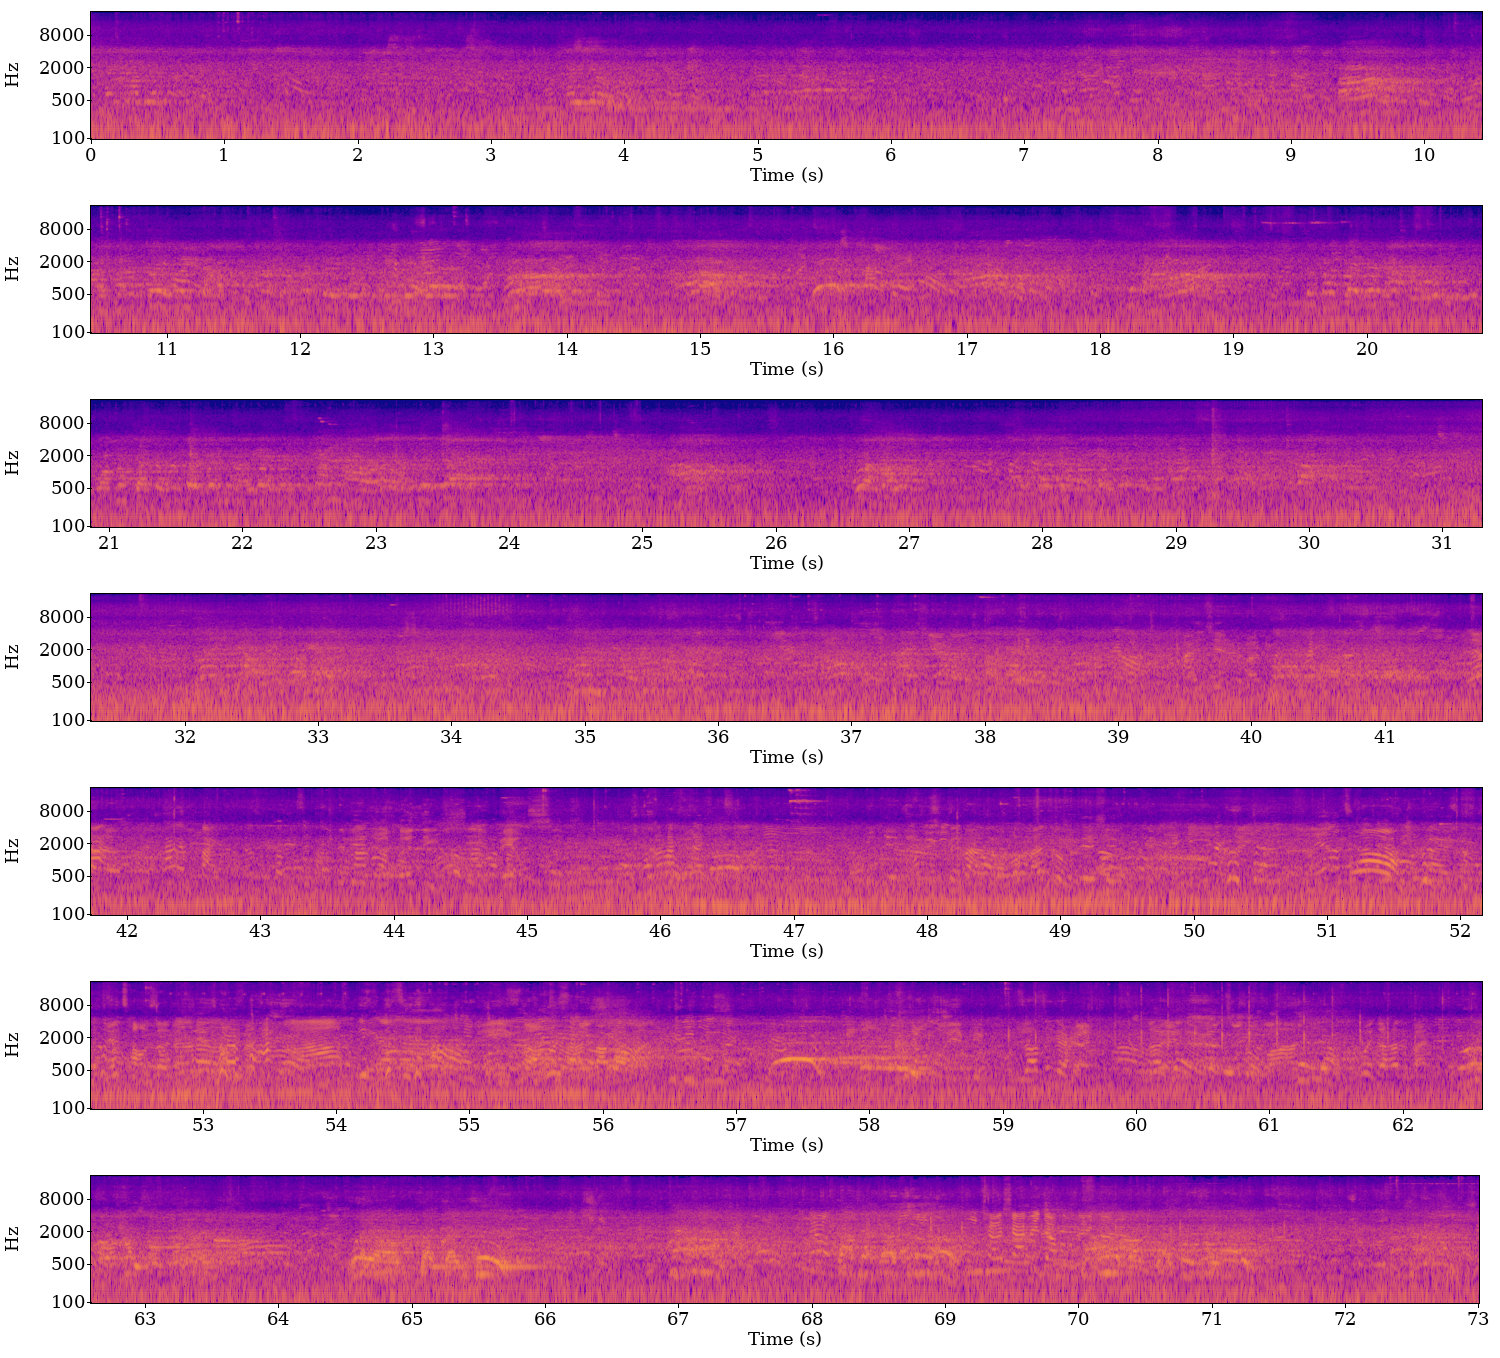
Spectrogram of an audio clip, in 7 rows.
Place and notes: Legislative Yuan, Taipei City - Occupy Taiwan Legislature
Occupy Taiwan Legislature, Walking through the site in protest, Traffic Sound, People and students occupied the Legislature
Binaural recordings
20 March 2014, 22:20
